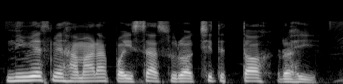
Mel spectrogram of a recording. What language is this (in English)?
Bhojpuri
